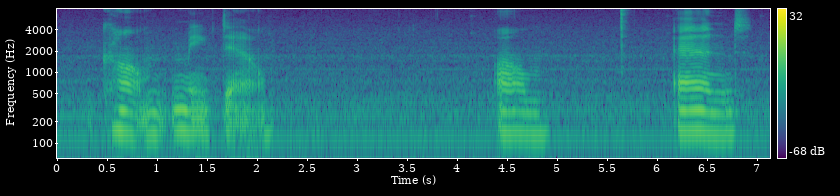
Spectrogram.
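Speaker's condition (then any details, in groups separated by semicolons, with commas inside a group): Essential tremor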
